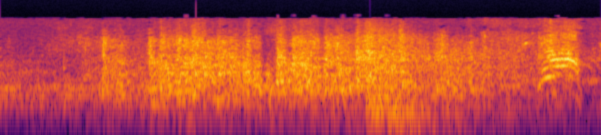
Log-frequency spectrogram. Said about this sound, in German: Zum Donnerwetter! Man hat mir das Tor vor meinen Bürgermeisterbauch geknallt. Mir, dem ältesten Ratsherrn, hat man den Daumen eingeklemmt.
